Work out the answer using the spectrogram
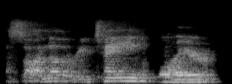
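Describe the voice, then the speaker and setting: A man presiding as a judge over court proceedings, brisk and procedural with chatty asides, heard in a courtroom recording. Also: mid-range voice. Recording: echoey courtroom, distant mic, faint noise.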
